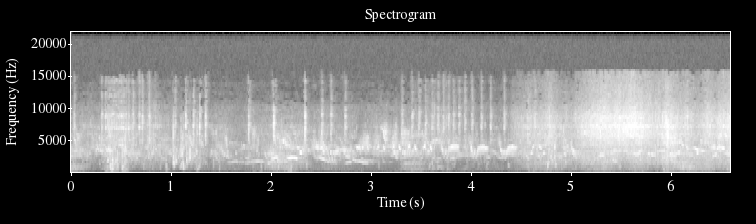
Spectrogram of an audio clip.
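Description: Faint birdsong, many small high chirps and warbles, with a few soft clicks and a light hiss near the end.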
